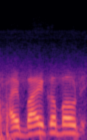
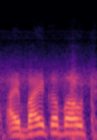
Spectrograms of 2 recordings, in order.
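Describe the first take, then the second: No difference in how they are said.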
